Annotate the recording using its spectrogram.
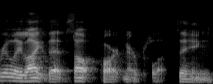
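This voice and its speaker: A woman speaks with a Southern US accent at a fairly low pitch. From US South, South Mississippi. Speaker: clinical social worker, presenter. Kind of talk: webinar presentation. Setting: online webinar.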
